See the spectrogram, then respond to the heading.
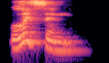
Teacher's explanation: Listen. El acento no está en la última sílaba. Está en la primera. Listen. Es decir, no dice listen, sino que dice listen.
